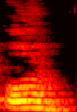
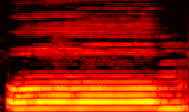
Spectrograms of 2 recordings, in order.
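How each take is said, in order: First: The vowel is said at normal length. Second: The first vowel is drawn out long.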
